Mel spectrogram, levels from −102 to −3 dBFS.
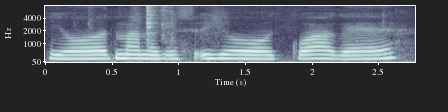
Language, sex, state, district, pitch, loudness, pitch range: Chakma, female, Tripura, Dhalai, 205 Hz, -15 LUFS, 195-210 Hz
